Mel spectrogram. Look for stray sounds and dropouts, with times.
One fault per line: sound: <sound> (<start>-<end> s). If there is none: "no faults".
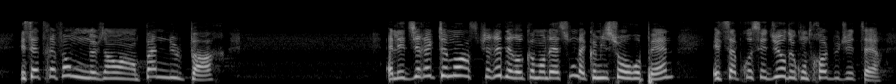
no faults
